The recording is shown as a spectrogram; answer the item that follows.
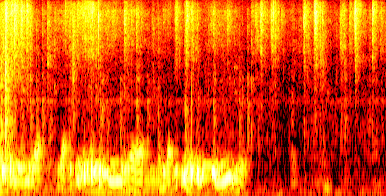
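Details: A kept pigeon coos steadily for about three seconds: low, warbling, throaty notes that waver up and down in pitch, then quiet rustling and tapping follow.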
